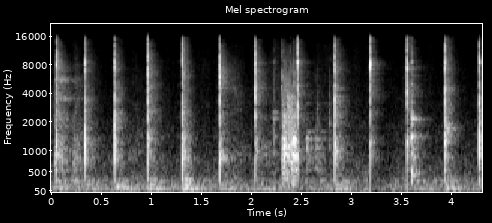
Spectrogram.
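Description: A small hammer tapping a plastic wall plug into a drilled hole in a brick wall: about a dozen light, even strikes, roughly three a second.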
